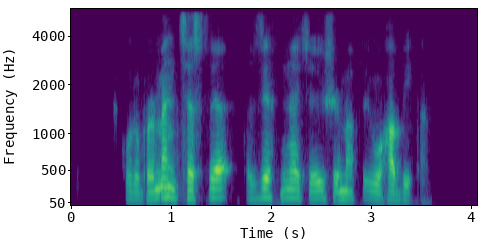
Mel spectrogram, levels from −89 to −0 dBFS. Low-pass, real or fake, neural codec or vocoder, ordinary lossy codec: 5.4 kHz; fake; codec, 16 kHz in and 24 kHz out, 0.9 kbps, LongCat-Audio-Codec, fine tuned four codebook decoder; AAC, 48 kbps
